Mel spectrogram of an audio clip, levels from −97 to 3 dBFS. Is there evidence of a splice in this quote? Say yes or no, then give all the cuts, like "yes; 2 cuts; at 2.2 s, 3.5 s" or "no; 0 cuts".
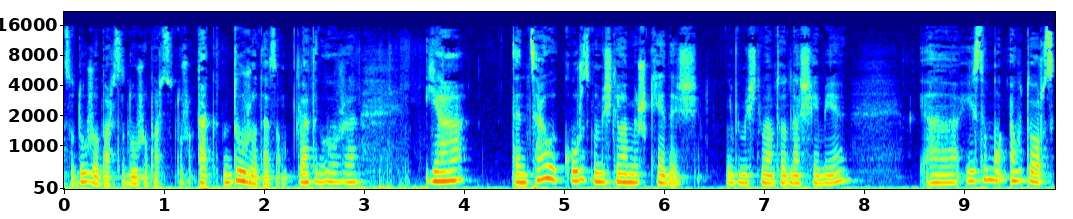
no; 0 cuts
